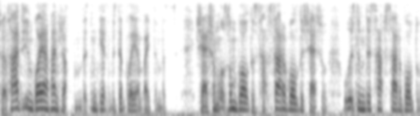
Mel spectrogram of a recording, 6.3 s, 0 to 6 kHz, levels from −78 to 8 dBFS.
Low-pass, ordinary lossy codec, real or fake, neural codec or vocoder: 5.4 kHz; MP3, 32 kbps; fake; autoencoder, 22.05 kHz, a latent of 192 numbers a frame, VITS, trained on many speakers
